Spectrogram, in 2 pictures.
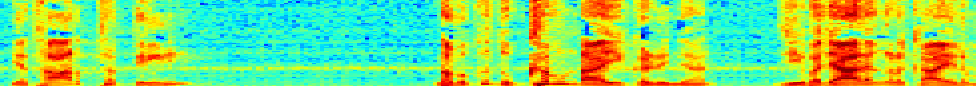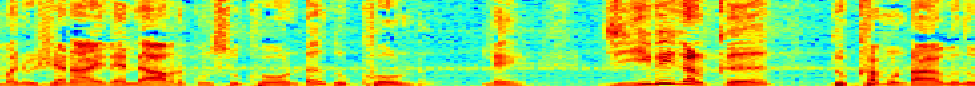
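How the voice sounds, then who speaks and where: A man with a Malayalam accent giving a religious discourse on scripture, chanting verses slowly and asking his listeners rhetorical questions. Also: high-pitched, a bit bright. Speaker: scripture teacher.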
